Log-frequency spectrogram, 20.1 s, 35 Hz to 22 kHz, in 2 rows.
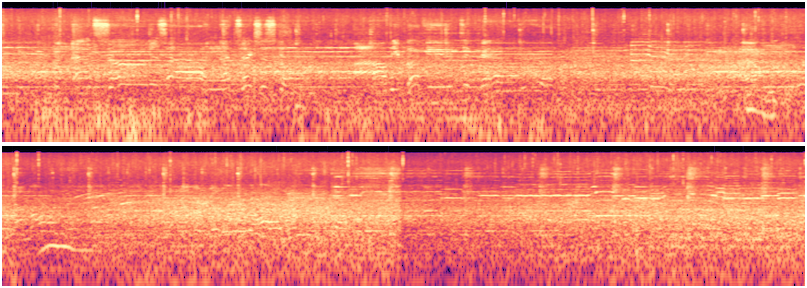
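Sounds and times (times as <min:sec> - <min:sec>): drops ticking: 0:00.0 - 0:20.0
faint music: 0:00.0 - 0:20.0
steady rain: 0:00.0 - 0:20.0.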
